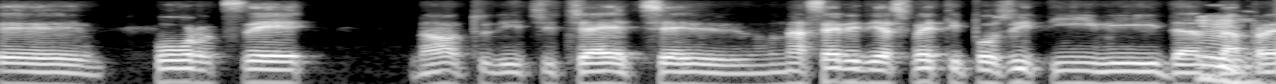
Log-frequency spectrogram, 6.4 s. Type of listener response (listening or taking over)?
listening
